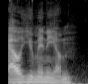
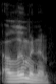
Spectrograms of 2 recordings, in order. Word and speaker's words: aluminium: got the English right this one's really weird to me aluminium guess what yeah it's aluminum guess what the original pronunciation of aluminium the farthest dated back pronunciation of that word was aluminum like how we pronounce it like how we pronounce it aluminum yeah the guy who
